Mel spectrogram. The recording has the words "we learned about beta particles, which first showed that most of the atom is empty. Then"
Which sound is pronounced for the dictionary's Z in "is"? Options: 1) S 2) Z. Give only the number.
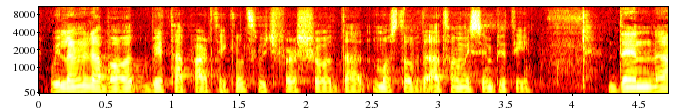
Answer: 1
